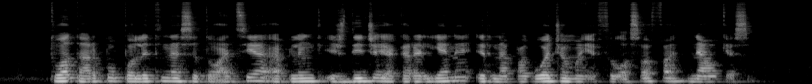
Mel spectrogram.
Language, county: Lithuanian, Šiauliai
